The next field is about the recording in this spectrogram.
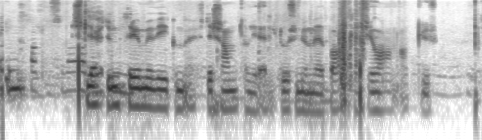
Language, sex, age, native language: Icelandic, male, 18-19, Icelandic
